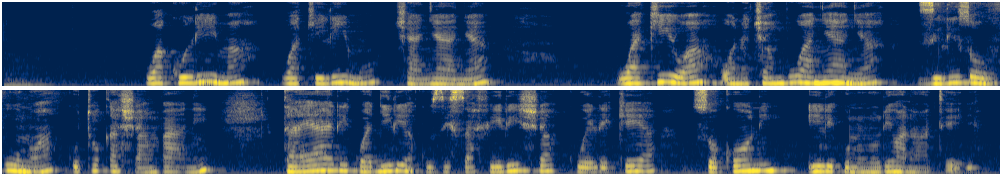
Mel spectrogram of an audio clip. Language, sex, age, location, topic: Swahili, male, 25-35, Dar es Salaam, agriculture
